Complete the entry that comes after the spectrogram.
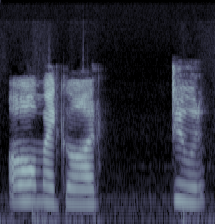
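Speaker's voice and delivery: ordinary talk, nothing marked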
